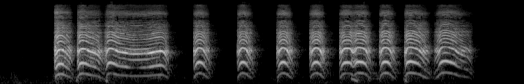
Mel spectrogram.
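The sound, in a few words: crow call being blown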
